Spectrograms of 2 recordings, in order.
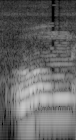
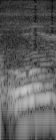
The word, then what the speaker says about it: Om: So the mantra Om itself is split of 3 sound energies, O, U and Ma. If you study pronunciations, you can the way you pronounce Om, starts like from the base of the throat, U comes to the tip of the tongue, and mouth is closed.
